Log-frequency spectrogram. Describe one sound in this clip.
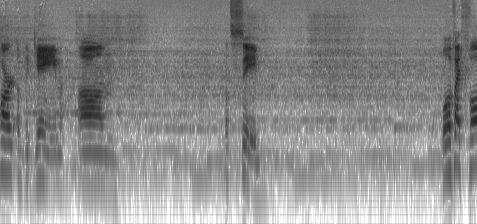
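Electronic game music plays quietly through a television speaker.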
